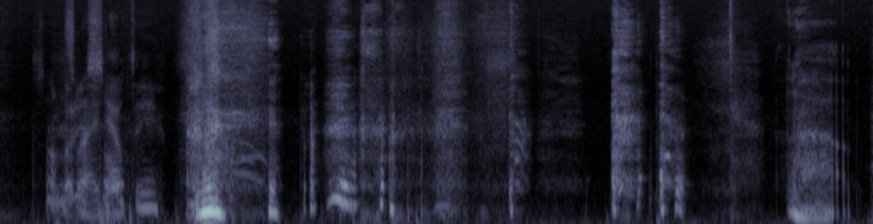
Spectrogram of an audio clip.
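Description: A person coughs several times, with a loud, harsh burst early on and more scattered coughs and throat sounds following, mixed with brief vocal noises.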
